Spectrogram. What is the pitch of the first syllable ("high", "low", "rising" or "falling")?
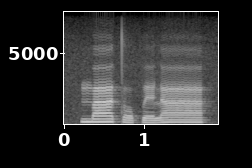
high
